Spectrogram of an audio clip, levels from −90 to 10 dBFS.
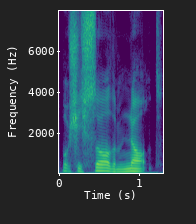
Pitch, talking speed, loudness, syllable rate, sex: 130 Hz, 230 wpm, -15 LUFS, 4.1 syllables/s, male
